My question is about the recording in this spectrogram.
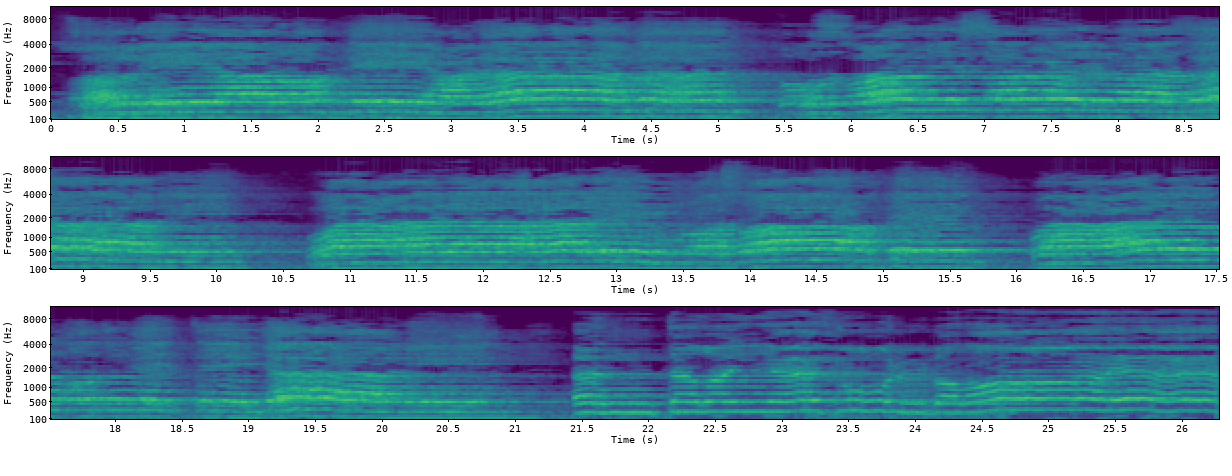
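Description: A Tijani Sufi qasida chanted in Arabic: a melodic vocal sung in long, sliding phrases of about five seconds, with short breaks between them.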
